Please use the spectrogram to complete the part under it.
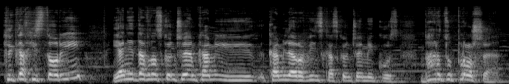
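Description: A man's voice: high voice, fairly quick, sharp tone, faint music behind. A man giving a blunt motivational monologue to his channel, swearing freely and repeating his points over and over. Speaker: motivational vlogger.

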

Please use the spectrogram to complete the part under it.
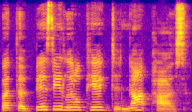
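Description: A woman teacher reads a fairy tale aloud to children. She takes her time, with a slightly high voice and a deliberate, expressive storybook delivery.

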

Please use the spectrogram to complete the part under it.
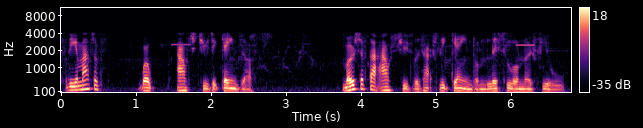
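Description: Rambling man with tinny phone-like sound. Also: low voice. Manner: rambling, self-mocking asides. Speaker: game tutorial host. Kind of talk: game walkthrough commentary.

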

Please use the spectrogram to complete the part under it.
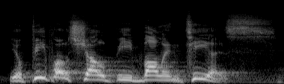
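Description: A New Zealand pastor in his sixties preaches a sermon from the stage of a large indoor church hall, his voice croaky and gravelly yet high-pitched and dark in tone. He speaks conversationally, checking in with the congregation. The sound comes from a stage mic at a lectern, with the camera far away.

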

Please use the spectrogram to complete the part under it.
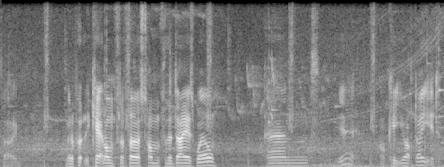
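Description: A young English man vlogging by a lake from his fishing tent, talking in a relaxed, understated way to the camera mic. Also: fairly high pitch, normal speed. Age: young adult. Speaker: angler vlogger. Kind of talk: casual vlog narration. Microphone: camera mic, seated in front of camera. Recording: outdoor recording with clear ambient noise.

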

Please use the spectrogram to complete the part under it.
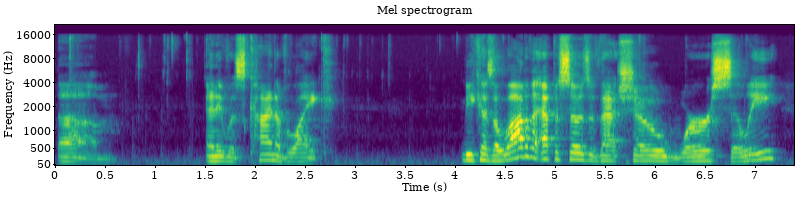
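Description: A let's play streamer in his twenties rambles through live gameplay commentary in a slightly high, animated voice, speaking a little slowly with long pauses. He's relaxed and casual, dropping plenty of "um," "dude," and "man."

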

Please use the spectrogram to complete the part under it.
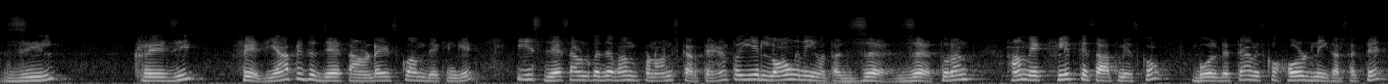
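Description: A man teaching English phonetics in a slow, patient lecture, repeating each example word with care. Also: high voice. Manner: patient, deliberate, repeats example words slowly. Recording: dull lo-fi recording.

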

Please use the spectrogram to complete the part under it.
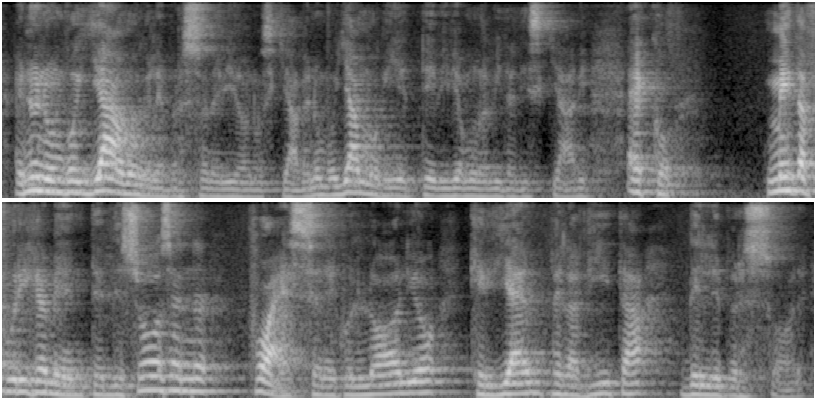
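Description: A man hosting a livestream, talking earnestly and slowing down to stress his points. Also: mid-range voice, animated, crowd noise. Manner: earnest, storytelling, slows down for emphasis. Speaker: host of a promotional livestream. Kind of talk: casual livestream talk with a Bible reading. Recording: roomy echo.

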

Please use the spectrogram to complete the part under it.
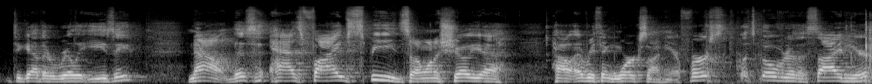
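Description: A man's voice: fairly high pitch, slight background noise. A middle-aged man casually showing a benchtop tool in his home garage workshop, explaining plainly and correcting himself as he goes. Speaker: homesteading channel host. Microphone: camera mic off-screen, hands in frame.

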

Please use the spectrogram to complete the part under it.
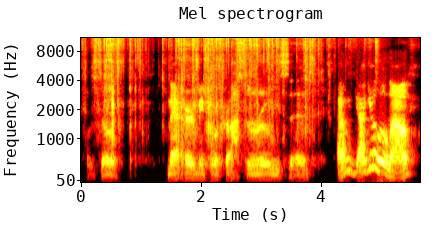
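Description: A man with a deep, bass-rich voice runs a card break at an indoor table covered in cards, calmly calling out each baseball card he opens. His casual play-by-play is slow and laid-back, and there is noticeable noise in the background.

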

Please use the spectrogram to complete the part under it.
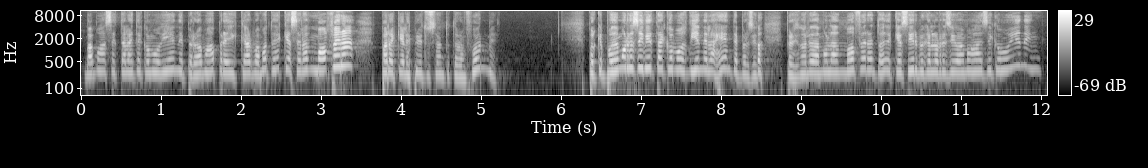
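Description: Very high-voiced man preaching. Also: fast, darkish tone. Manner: emphatic, rhetorical questions to the congregation. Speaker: pastor. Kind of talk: sermon.

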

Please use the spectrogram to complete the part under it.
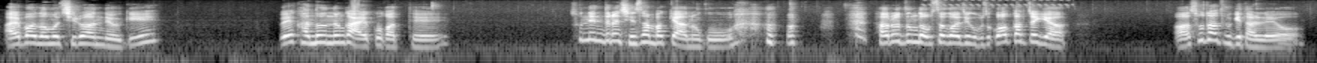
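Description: Chatty woman streamer, slightly high voice. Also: lively intonation, fairly bright tone. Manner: chatty, laughs often, talks to herself while playing; reacts to the game with quick surprised remarks. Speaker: game streamer. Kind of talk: live game commentary.

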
